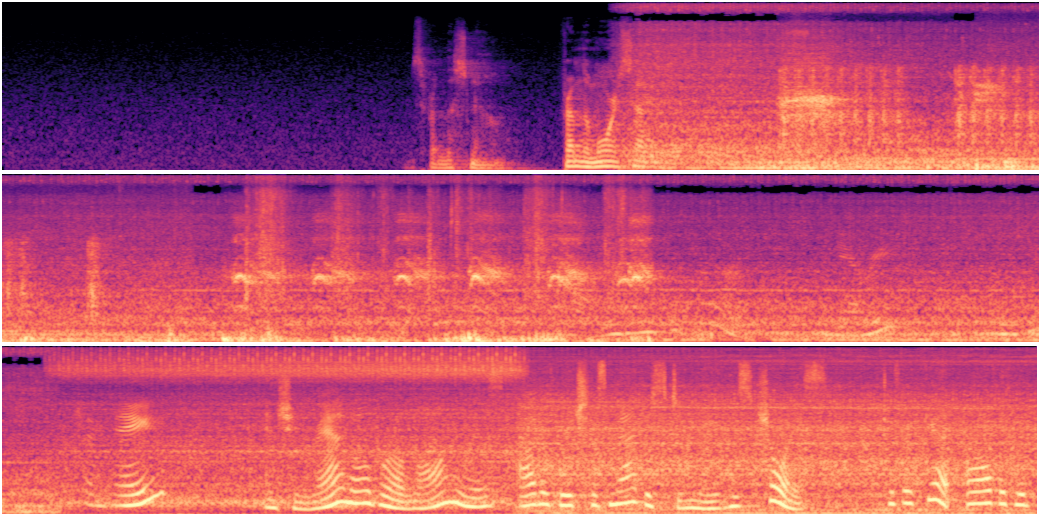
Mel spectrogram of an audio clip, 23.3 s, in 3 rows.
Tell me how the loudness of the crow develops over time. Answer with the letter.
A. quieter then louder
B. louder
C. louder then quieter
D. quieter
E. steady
B.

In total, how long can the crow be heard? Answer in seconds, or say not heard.
7 s.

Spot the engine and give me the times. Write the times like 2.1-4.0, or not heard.
4.5-23.2.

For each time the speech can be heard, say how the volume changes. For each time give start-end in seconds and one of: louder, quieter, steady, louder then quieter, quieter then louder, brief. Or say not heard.
3.1-5.1 brief
11.9-23.2 louder.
